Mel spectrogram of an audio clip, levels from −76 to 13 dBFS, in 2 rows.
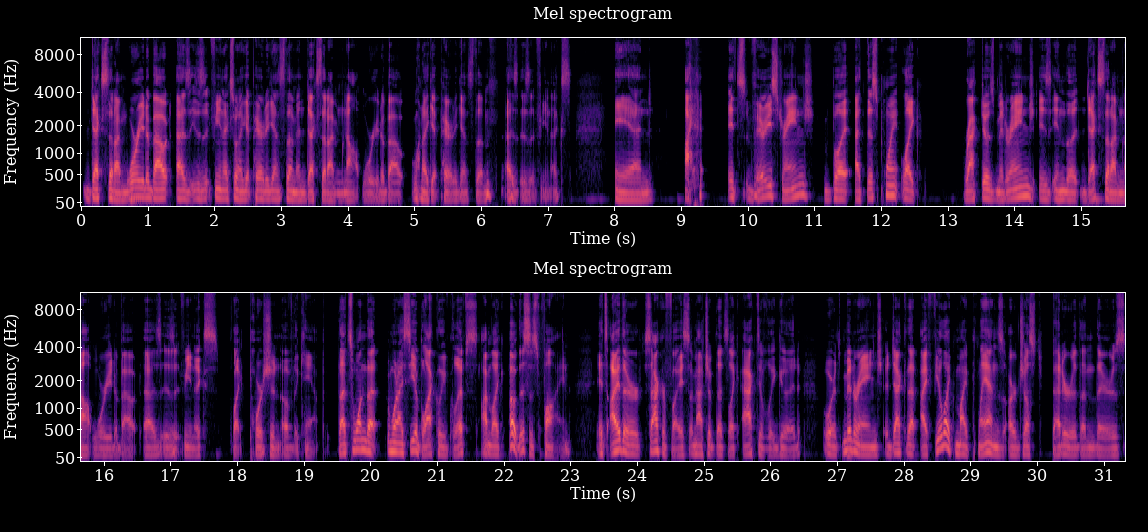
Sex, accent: male, American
